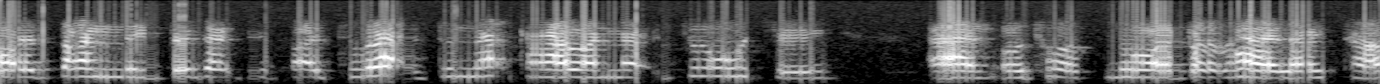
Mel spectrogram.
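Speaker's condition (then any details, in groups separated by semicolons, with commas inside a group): Cerebral palsy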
